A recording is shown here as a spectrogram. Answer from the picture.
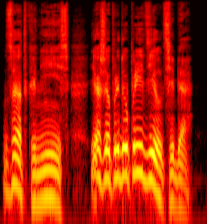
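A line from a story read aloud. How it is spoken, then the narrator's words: Cheerful, friendly tone. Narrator (Russian): сказал он веселым, дружелюбным тоном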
